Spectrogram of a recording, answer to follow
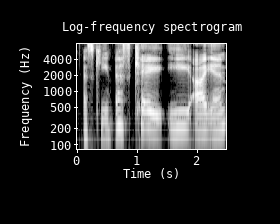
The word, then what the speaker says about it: skein: writes upon the skein, which is spelled S-K-E-I-N, and I've never said this word before, but apparently it's pronounced skein. Okay. Anyway, of time and space. It looks like skin, but I don't know.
